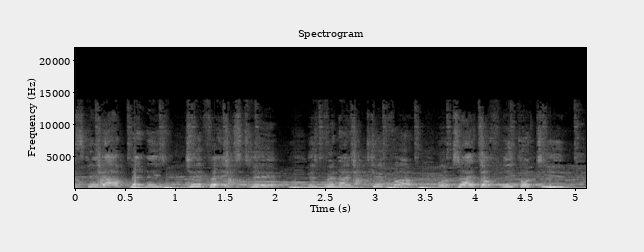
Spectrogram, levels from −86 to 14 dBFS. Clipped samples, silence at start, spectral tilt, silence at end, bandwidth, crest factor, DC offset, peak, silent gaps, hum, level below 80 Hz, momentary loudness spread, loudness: under 0.1%; 0 s; -8 dB/octave; 0 s; 11.5 kHz; 14 dB; under 0.1%; 0 dBFS; none; none; -20 dBFS; 5 LU; -15 LUFS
